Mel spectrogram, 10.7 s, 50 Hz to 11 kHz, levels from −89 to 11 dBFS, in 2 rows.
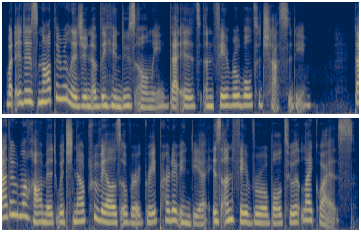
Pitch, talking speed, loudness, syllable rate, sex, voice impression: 240 Hz, 180 wpm, -20 LUFS, 5.8 syllables/s, female, very feminine, slightly young, tensed, clear, cute, slightly refreshing, slightly lively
